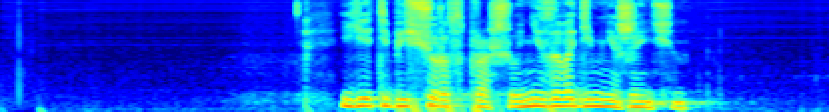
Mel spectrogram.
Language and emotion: Russian, angry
